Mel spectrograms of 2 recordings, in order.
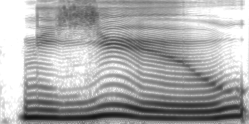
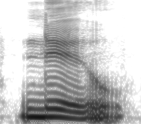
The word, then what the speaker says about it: new: So it's an N sound, a y as in yes, new, and then oo as in food. Round your lips, push them forward, and bring the tongue back up.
